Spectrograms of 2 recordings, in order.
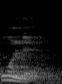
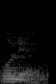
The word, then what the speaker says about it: оле: Футбольные болельщики его хорошо знают, но почему-то они его произносят с ударением на другую букву. Слово это «оле», а болельщики почему-то произносят «оле».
